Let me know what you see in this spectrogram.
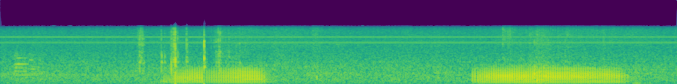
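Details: Sleeping French bulldog snoring: two buzzing, rattly snores, one short and one longer, with quiet pauses between.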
